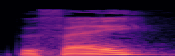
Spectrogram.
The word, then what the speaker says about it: buffet: However, most foreign borrowings are stressed on the last syllable. The following is a list of English and foreign nouns. Notice the difference in the placement of the stress in each. A. Foreign nouns ending with a silent ET.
